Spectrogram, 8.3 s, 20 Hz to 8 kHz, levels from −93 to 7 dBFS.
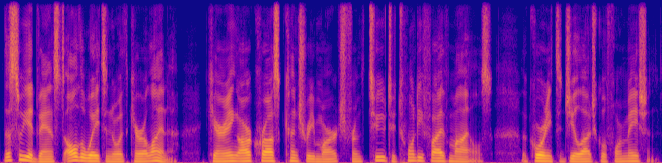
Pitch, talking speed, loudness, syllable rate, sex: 130 Hz, 165 wpm, -18 LUFS, 5.4 syllables/s, male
